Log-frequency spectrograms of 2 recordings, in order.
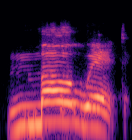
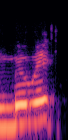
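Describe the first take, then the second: First: The first word has a long O vowel. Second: The first word has an oo vowel. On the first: The speaker calls it right. "but it's mow it, right? Oh, long O" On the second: The speaker calls it wrong. "I I get students to say "moo it""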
